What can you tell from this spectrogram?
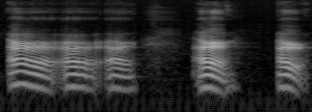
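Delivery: curled-back American-style "er"; retroflex R. Shown as a demonstration. Teacher shows students the backward R, retroflex. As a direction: roll the tongue tip back on each "er". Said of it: "se va para atrás, así".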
